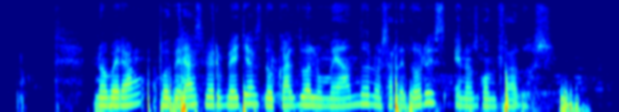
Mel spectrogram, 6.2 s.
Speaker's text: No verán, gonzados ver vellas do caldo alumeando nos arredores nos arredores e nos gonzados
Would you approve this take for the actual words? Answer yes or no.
no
